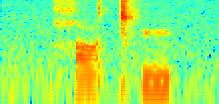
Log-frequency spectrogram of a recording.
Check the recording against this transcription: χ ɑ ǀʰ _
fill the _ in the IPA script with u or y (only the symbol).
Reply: y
